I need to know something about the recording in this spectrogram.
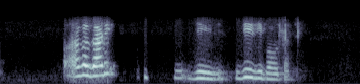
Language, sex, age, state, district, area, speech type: Hindi, female, 45-60, Bihar, Madhepura, rural, conversation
